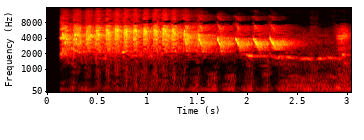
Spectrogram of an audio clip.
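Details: Pied triller in breeding condition, singing hard with its tail spread. It gives a fast, even trill of bright repeated notes lasting nearly three seconds, slowing and dropping slightly at the end.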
